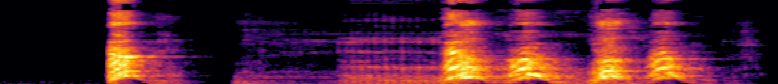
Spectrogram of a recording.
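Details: Pet dogs at home, described as noisy work-from-home office colleagues, among them a labrador, a bulldog and a beagle mix. A single sharp bark, a short pause with faint low rumbling, then four quick loud barks in a row.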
